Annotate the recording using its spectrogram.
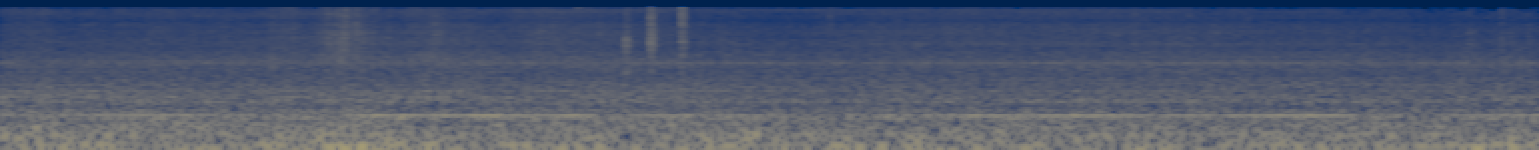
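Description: Tyres roar on the highway.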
